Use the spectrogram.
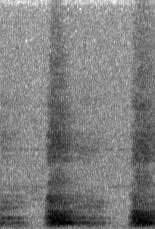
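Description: A dog barks twice nearby, two loud, full woofs about a second apart.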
